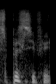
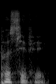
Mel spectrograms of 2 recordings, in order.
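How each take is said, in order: First: The word begins with an s sound. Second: The word begins with a p sound. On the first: The speaker calls it right. "it is specific" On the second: The speaker calls it wrong. "not Pacific"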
